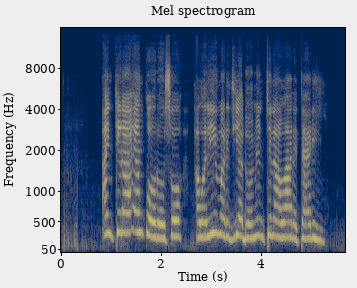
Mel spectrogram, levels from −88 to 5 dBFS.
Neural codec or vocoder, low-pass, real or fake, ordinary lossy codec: codec, 44.1 kHz, 2.6 kbps, SNAC; 14.4 kHz; fake; none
